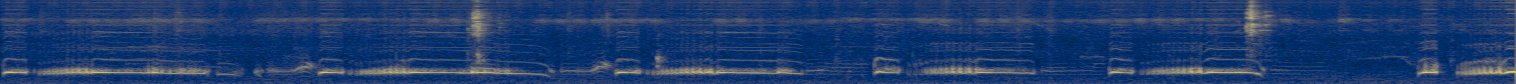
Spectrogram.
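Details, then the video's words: White dove cooing steadily, each phrase a brief clipped note followed by a long rolling, pulsing coo, repeated about every two and a half seconds in a quiet setting. "SUARA PUTER PUTIH FULL GACOR"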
